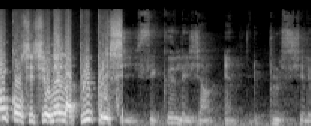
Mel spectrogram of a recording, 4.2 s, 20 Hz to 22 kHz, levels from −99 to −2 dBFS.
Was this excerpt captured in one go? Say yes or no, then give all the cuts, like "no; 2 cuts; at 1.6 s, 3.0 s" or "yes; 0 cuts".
no; 1 cut; at 1.5 s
